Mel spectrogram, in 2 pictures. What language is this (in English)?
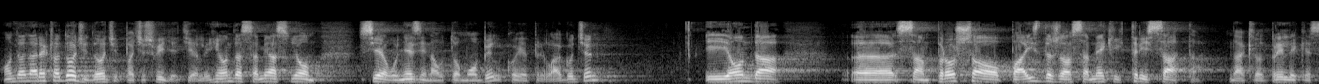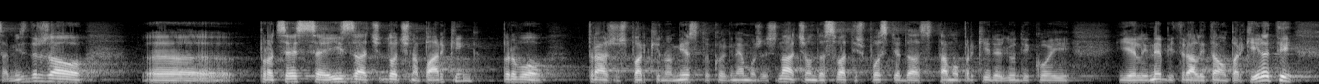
Croatian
